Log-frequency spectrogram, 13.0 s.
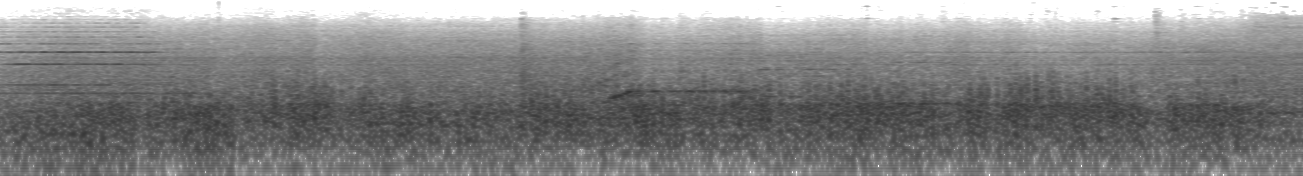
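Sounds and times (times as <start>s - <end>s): train equipment rumbling: 0.0s - 13.0s.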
